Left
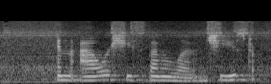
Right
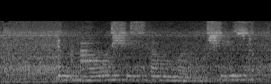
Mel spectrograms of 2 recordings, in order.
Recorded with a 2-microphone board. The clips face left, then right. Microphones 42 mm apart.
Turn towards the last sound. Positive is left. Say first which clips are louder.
# left 9 dB
turn(degrees=40)  # may be behind; listen again after turning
